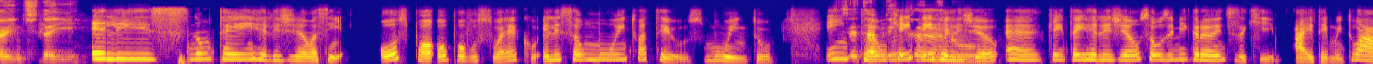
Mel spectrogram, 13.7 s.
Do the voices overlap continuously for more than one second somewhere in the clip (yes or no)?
yes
